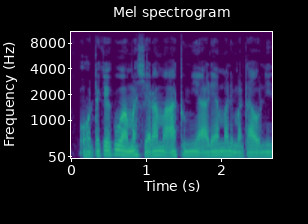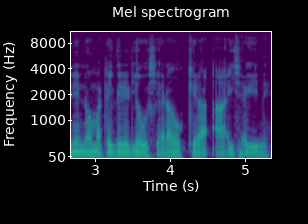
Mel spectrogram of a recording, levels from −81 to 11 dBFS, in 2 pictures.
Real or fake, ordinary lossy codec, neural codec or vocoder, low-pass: real; none; none; none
